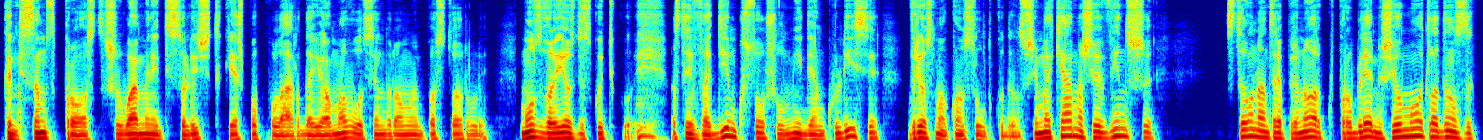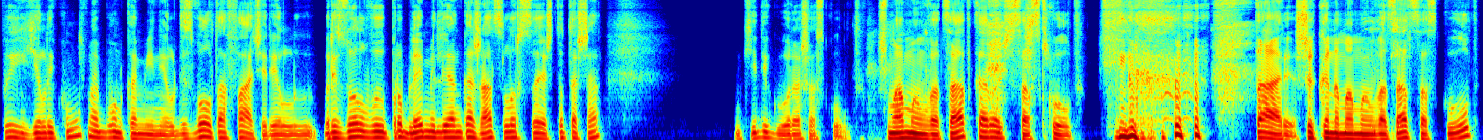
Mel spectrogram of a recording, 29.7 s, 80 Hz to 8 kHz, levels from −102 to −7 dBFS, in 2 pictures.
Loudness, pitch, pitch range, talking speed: -16 LUFS, 115 Hz, 100-130 Hz, 190 wpm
